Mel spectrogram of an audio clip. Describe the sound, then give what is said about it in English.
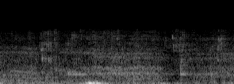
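Water is poured back into a container, a soft continuous splashing with a dull thump near the start, with no one talking. “There's still water in there. All right, Dominic, if you can pour that back in there.”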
